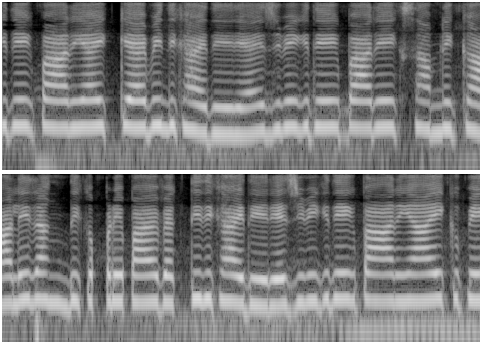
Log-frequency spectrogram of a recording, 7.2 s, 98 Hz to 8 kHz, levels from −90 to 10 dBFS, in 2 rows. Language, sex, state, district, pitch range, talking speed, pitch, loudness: Punjabi, female, Delhi, New Delhi, 280-300 Hz, 315 wpm, 290 Hz, -13 LUFS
